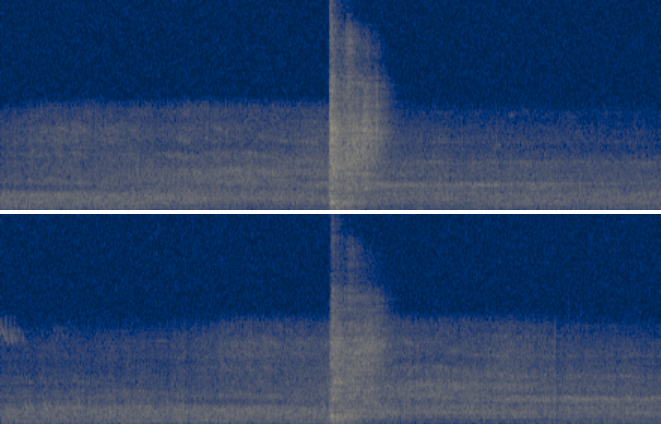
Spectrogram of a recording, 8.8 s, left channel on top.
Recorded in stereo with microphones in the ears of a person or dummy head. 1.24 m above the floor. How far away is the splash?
About 5 m.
